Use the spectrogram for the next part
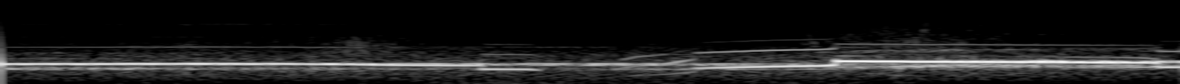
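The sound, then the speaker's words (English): A common loon nesting on Lake Wobegon gives an eerie wailing call in summer: one long, loud, hollow tone that holds steady, wavers briefly midway, then rises to a slightly higher pitch and sustains, with no voices present. “The loons, nesting out on Lake Wobegon, gave those eerie, unforgettable calls all summer long.”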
